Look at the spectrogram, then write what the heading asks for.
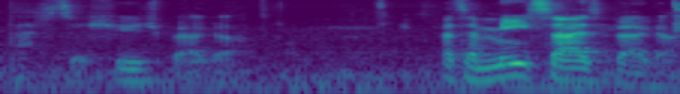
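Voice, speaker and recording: A man's voice: mid-range voice, very animated, normal speed, pushed and bright, slight background noise. A man hosting a reaction stream, chatting casually with viewers in a sardonic, sweary way, sounding congested and short of breath.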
